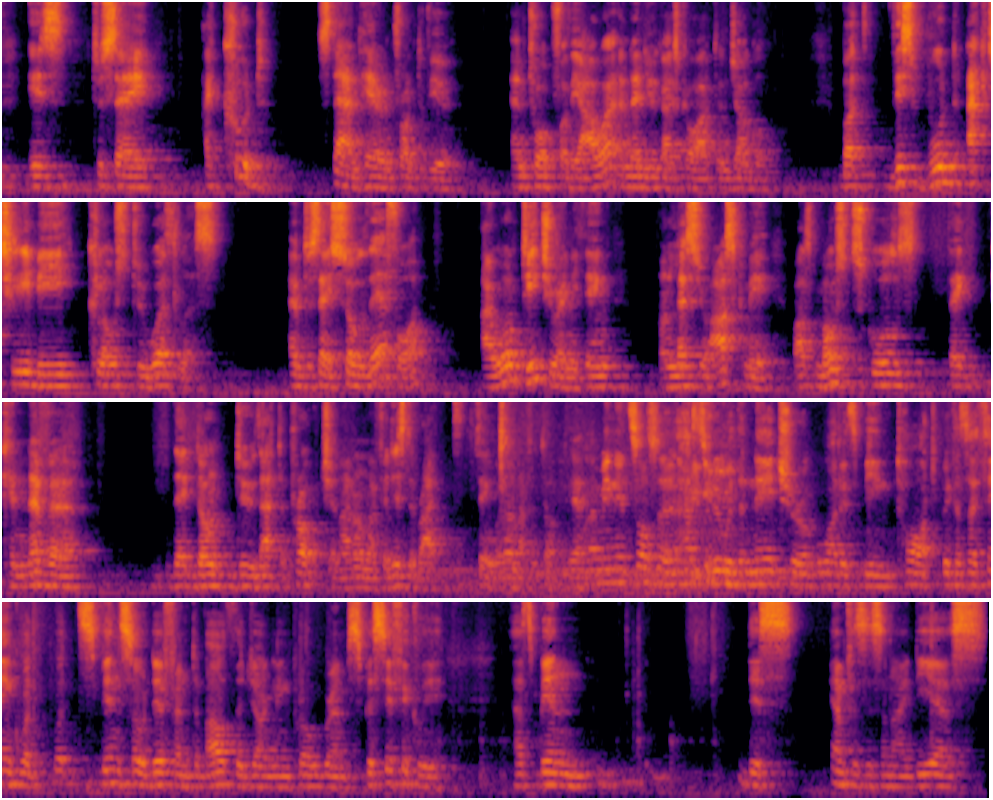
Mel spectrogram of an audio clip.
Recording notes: In this episode there are four of us talking. The audio is not quite what you have gotten used to on this high budget, high fidelity broadcasting operation. Where we break bread, eat some olives and have a drink of wine and talk the real talk.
